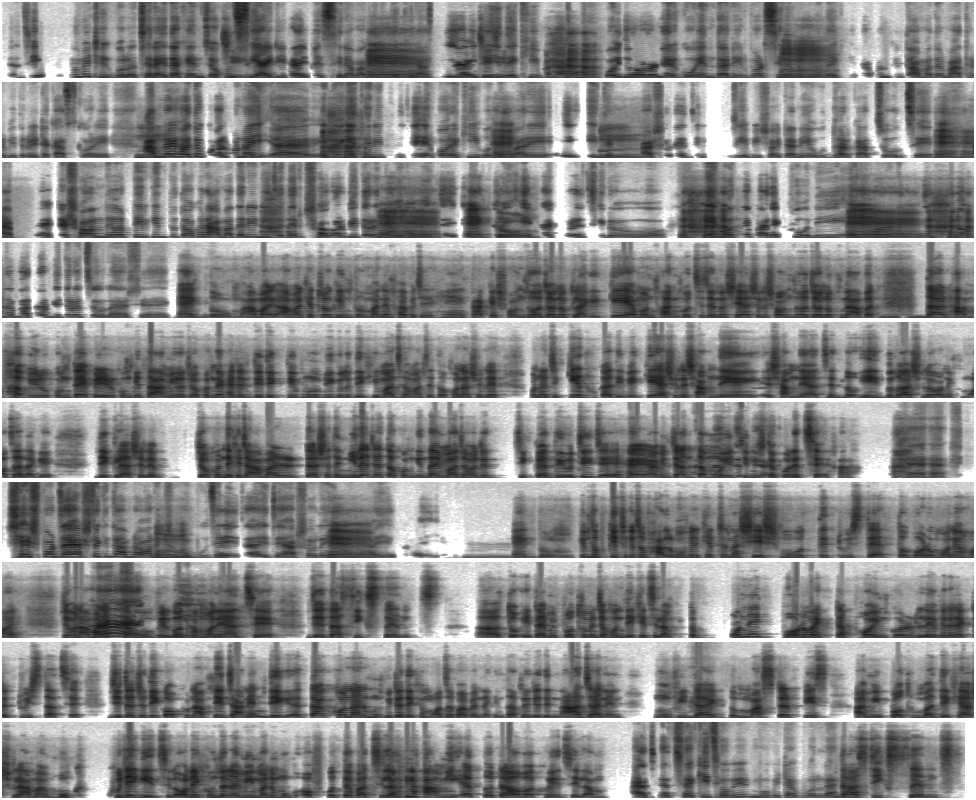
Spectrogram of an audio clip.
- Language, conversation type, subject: Bengali, unstructured, কোন ধরনের সিনেমা দেখতে আপনার সবচেয়ে বেশি ভালো লাগে?
- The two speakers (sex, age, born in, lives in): female, 25-29, Bangladesh, Finland; female, 35-39, Bangladesh, Bangladesh
- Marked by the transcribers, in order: static; chuckle; chuckle; chuckle; chuckle; chuckle; laughing while speaking: "হাবভাব এরকম টাইপ এর"; laughing while speaking: "যে হ্যাঁ আমি জানতাম ও এই জিনিসটা করেছে"; chuckle; drawn out: "হুম"; other background noise; laughing while speaking: "পারছিলাম না"; tapping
